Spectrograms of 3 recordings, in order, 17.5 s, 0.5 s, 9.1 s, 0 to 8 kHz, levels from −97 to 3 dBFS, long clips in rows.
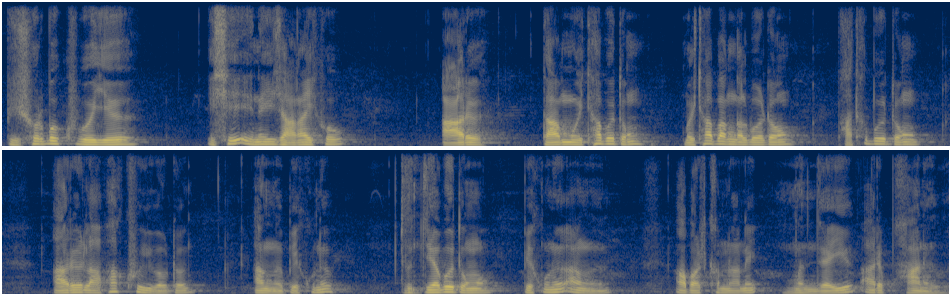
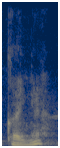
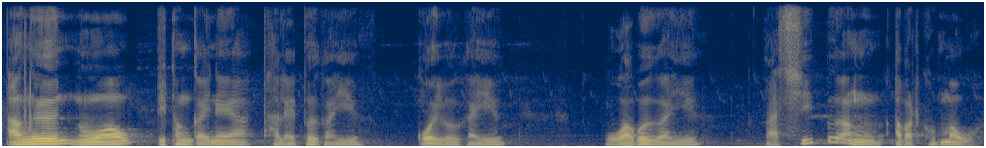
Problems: constant background noise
